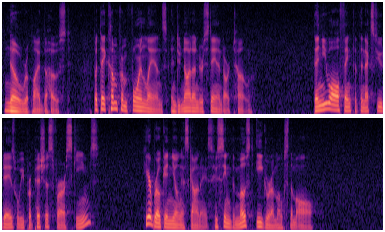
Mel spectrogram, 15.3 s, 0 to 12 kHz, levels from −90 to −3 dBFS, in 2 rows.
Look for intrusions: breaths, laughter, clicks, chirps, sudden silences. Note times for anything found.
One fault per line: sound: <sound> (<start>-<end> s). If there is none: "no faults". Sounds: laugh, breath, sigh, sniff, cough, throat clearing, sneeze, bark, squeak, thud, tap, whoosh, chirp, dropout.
no faults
